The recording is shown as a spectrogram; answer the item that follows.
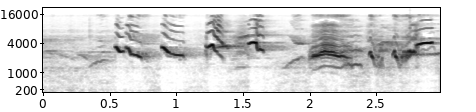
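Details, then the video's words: Home-kept Oriental magpie-robin song for provoking other birds to respond; short bright whistled slurs dropping in pitch, followed by a buzzy, harsher burst and quick chirps. "AUTO RESPON NGEPLONG GACOR KACER ANDA DIRUMAH"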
